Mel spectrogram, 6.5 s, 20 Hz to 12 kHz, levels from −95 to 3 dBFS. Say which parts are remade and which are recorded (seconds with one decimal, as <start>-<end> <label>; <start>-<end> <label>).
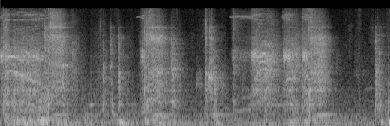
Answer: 0.0-0.7 remade; 0.7-1.3 recorded; 1.3-2.1 remade; 2.1-2.6 recorded; 2.6-6.5 remade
